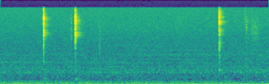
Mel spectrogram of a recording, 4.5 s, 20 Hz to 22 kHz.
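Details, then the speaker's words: REL HT/1205 class D sub amplifier, working unit at power-up: status LED goes red to white and a few sharp, isolated relay clicks sound as the relay engages: normal. "The status LED transitions from red to white. And you can hear the relay engage."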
